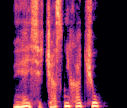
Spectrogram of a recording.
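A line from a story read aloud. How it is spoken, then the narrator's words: Whisper. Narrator (Russian): порадовала я его тоже шёпотом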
